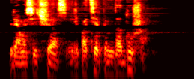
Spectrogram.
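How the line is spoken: Provocative whisper in ear. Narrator (Russian): Джон провокационно зашептал в ухо

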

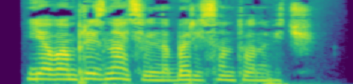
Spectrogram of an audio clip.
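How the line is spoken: Cold reply. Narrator (Russian): холодно ответила

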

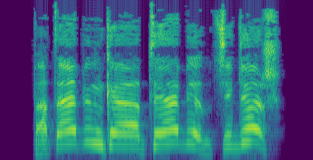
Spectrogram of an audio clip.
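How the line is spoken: Distant shout. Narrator (Russian): крикнули от дверей

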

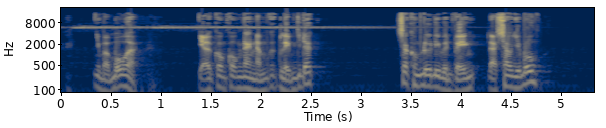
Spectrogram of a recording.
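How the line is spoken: Confused irritated retort. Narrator (Vietnamese): Anh không hiểu được cho nên gắt lại ông

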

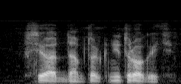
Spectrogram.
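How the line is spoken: Tearful mutter. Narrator (Russian): Пробормотал слезливо

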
